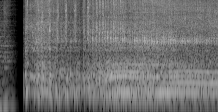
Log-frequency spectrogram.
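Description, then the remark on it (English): A small petrol lawn mower engine roars to life after a brief gap and runs steadily and loudly, its buzzing drone continuous with a rough mechanical rattle. It opens the Saturday Morning Mowers Club on SEN radio. “Mowers, start your engines.”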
